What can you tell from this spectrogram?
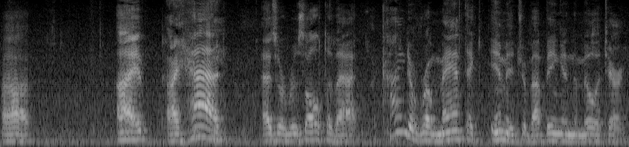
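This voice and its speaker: A man, telling personal stories to an audience in a relaxed, wry, conversational way. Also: medium pitch, measured pace, slight background noise. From Portsmouth, Virginia. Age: 80s. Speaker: guest speaker. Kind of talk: public talk with personal stories. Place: library meeting room.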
